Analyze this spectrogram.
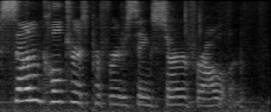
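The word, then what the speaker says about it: ser: Some cultures prefer to sing "sir" for all of them. It's spelled S-E-R.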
